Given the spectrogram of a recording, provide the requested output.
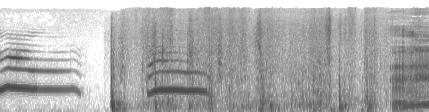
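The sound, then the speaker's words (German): A tomcat gives a drawn-out, wavering meow, then a brief clunk and rustling clatter, followed by a second meow and a shorter rising one at the end, fairly loud. “Ach, du schüttelst den Kopf, mein Katerchen.”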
